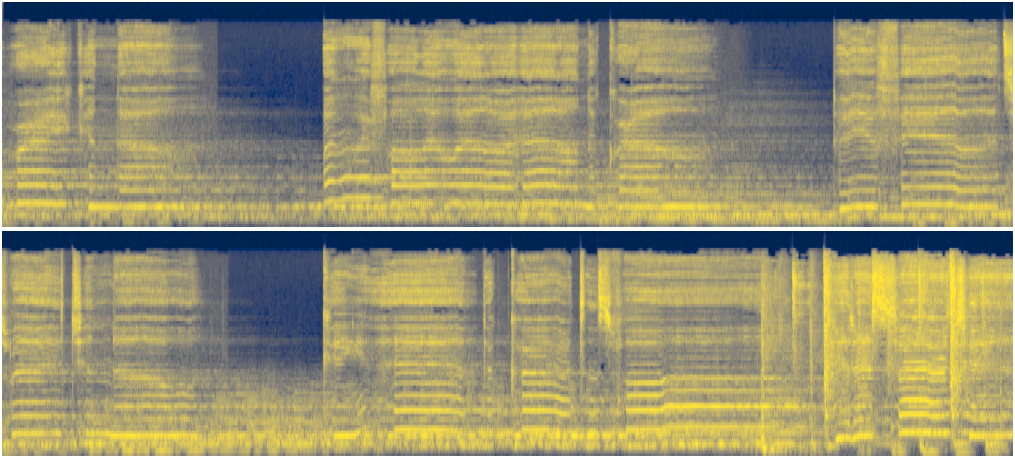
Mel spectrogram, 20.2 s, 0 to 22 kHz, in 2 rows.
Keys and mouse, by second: 8.0 click, 8.3-9.1 middle drag, 11.1 KP_1, 12.1 shift+z, 13.4 Tab, 13.8 ctrl+r, 16.7 Tab, 16.9 click, 17.3 shift+click, 17.6 shift+d, 17.7 x, 19.8 click, 20.0 ctrl+middle drag.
